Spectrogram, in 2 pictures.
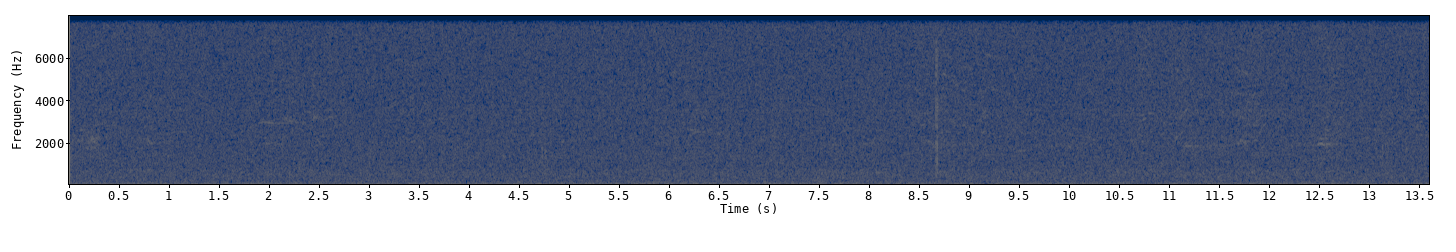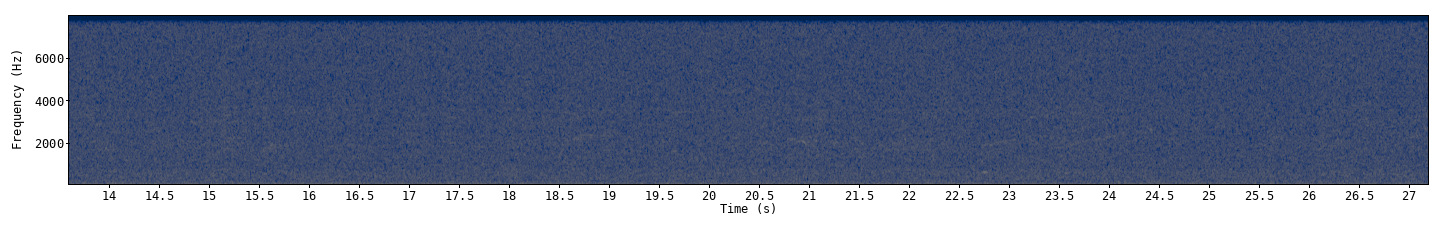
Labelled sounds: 1.9	2.2	Pacific white-sided dolphin, 2.9 to 3.0 kHz

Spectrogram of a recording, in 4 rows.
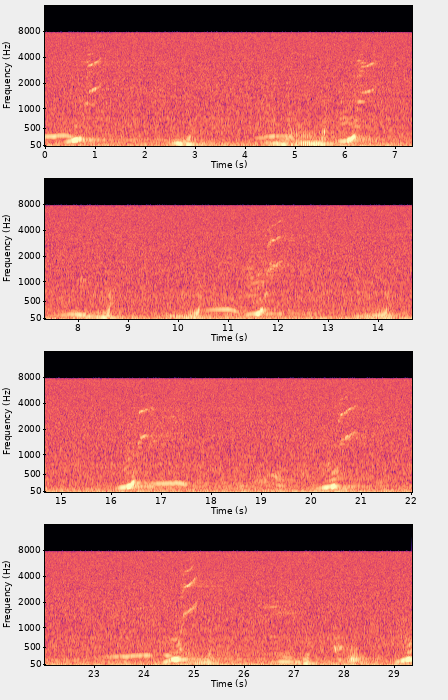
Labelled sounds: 6.3	6.7	humpback whale, 1.5 to 3.5 kHz
11.8	12.2	humpback whale, 1.2 to 3.5 kHz
16.5	16.8	humpback whale, 1.3 to 3.4 kHz
20.5	21.0	humpback whale, 1.3 to 3.7 kHz
24.8	25.1	humpback whale, 1.3 to 3.9 kHz

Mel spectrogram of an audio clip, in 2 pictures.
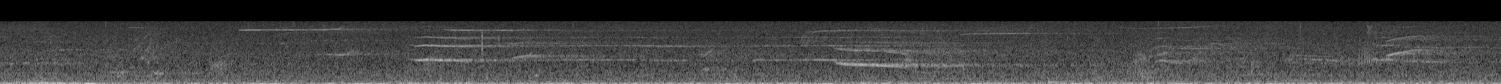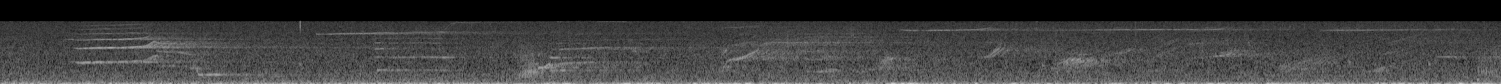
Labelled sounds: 2.3	3.6	killer whale, 4.4 to 6.1 kHz
4.0	5.6	killer whale, 0.45 to 5.1 kHz
7.9	10.4	killer whale, 0.61 to 5.7 kHz
11.3	12.2	killer whale, 5.4 to 6.5 kHz
13.5	14.4	killer whale, 1.1 to 6.0 kHz
15.6	17.3	killer whale, 0.47 to 6.6 kHz
20.6	21.3	killer whale, 7.4 to 7.8 kHz
22.1	23.7	killer whale, 0.62 to 4.2 kHz
26.3	27.3	killer whale, 4.8 to 5.6 kHz
28.2	29.2	killer whale, 4.9 to 5.9 kHz

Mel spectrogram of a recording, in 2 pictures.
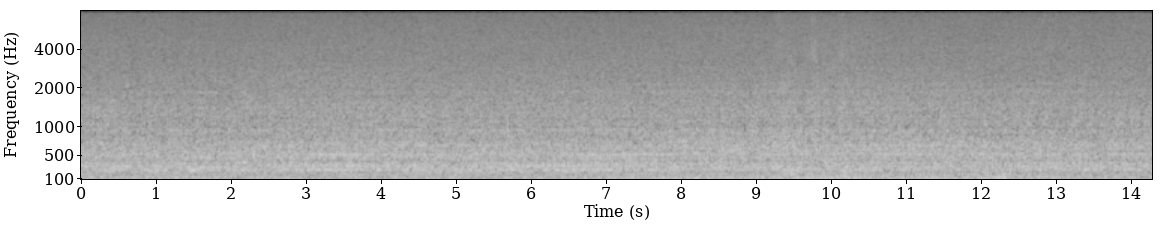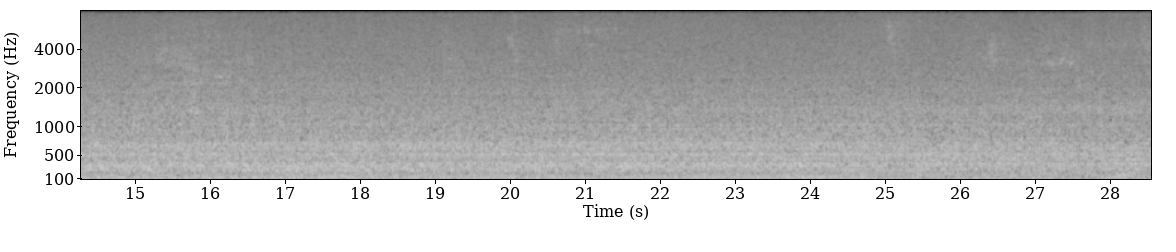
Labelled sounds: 27.1	27.6	killer whale, southern resident, 2.2 to 4.3 kHz

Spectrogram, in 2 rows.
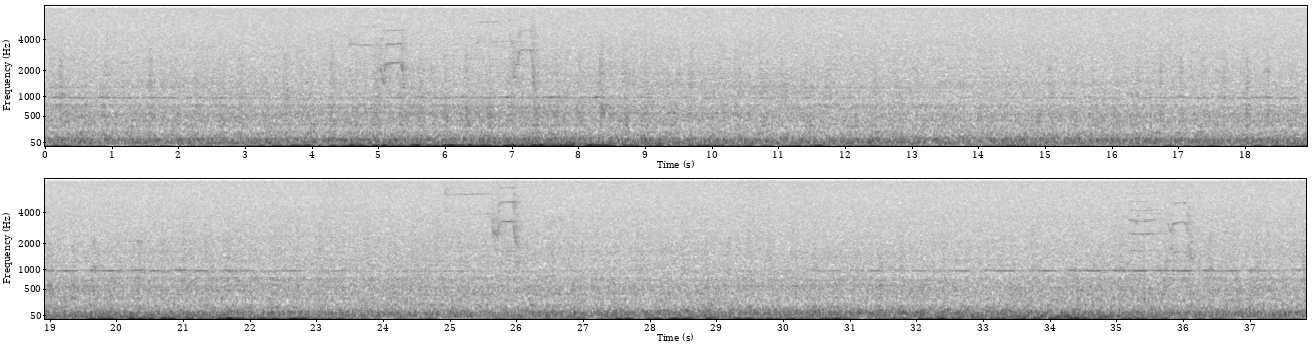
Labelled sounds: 5.1	5.4	killer whale, northern resident, G clan, GI subclan, call N23i, 2.0 to 5.0 kHz
6.5	6.8	killer whale, northern resident, G clan, GI subclan, call N23i, 5.7 to 5.8 kHz
25.1	26.1	killer whale, northern resident, G clan, GI subclan, call N23i, 3.3 to 6.8 kHz
35.2	35.7	killer whale, northern resident, G clan, call N24ii, 2.5 to 5.2 kHz
35.8	36.1	killer whale, northern resident, G clan, GI subclan, call N23i, 3.1 to 5.0 kHz

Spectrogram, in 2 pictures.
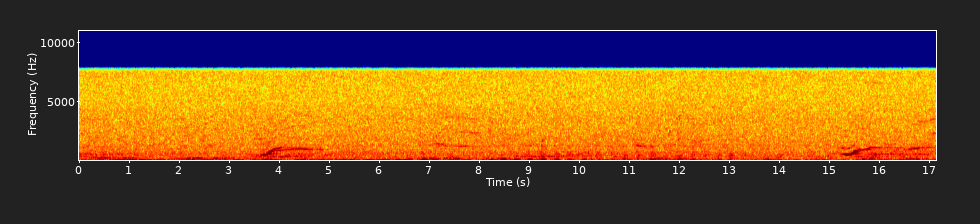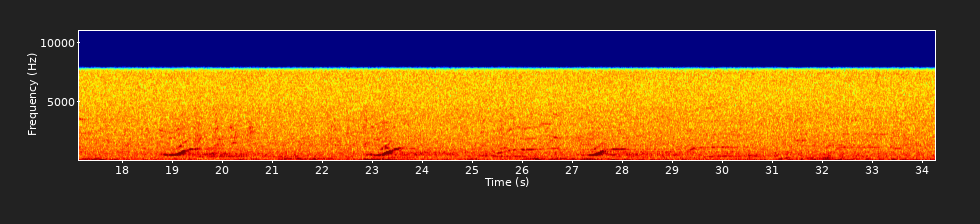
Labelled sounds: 3.8	4.7	humpback whale, 0.80 to 1.2 kHz
7.1	7.8	humpback whale, 1.2 to 1.5 kHz
11.1	11.4	humpback whale, 1.1 to 1.6 kHz
15.5	16.1	humpback whale, 0.80 to 1.2 kHz
17.0	17.8	humpback whale, 0.83 to 3.6 kHz
19.2	19.6	humpback whale, 0.80 to 1.1 kHz
23.3	23.7	humpback whale, 0.80 to 1.2 kHz
25.7	26.8	humpback whale, 0.86 to 3.2 kHz
27.6	28.1	humpback whale, 0.80 to 1.0 kHz
29.3	29.8	humpback whale, 0.83 to 1.2 kHz

